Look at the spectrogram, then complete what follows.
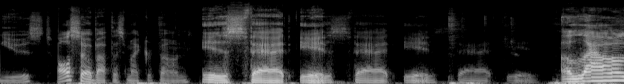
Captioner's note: voice echoing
